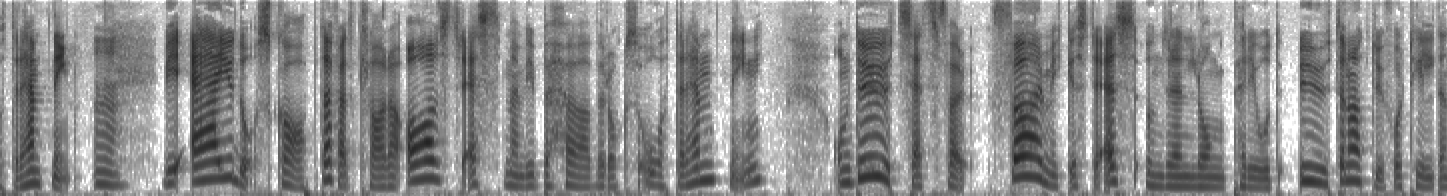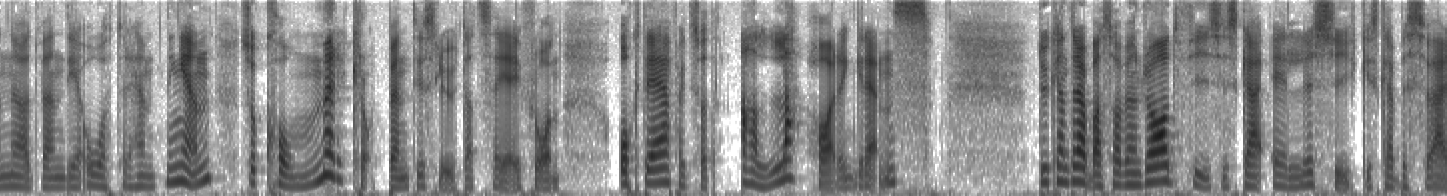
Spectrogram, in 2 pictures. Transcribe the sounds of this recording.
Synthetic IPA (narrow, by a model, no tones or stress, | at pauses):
t̪əɾhɛmp̪nɪ̰ŋ | vɪʔæɾjɵd̪ɔ̰skɑːpnafœɾa̰t̪̚kʰlɑːɾaʔavst̪ɾɛ̰smɛnvɪbɛhøːvəɾɔksɔ̰ʔoːt̪əɾɦɛmt̪nɪ̰ŋʔɔmd̪ɵʉ̟ːt̪sɛt̪sfœ̰ɾ | fœɾmʏkːəst̪ɾɛ̰sɵnd̪əɾɛnlɔŋːpʰæɾɪuːd̪ʉ̟ːt̪anat̪̚d̪ɵfoːʈʰɪld̪ɛnːøːd̪vɛnd̪ɪɡa̰ʔoːt̪ʰəɾɦɛmt̪nɪŋənsɔkʰɔmːəɾkʰɾɔ̰pːənt̪ʰɪlslʉ̟ːt̪at̪sɛjːa̰ɪfɾo̰ːn | ɔkd̪ɛæɾfakt̪ɪ̥stːsoat̪ʔalːaha̰ɾɛ̰nɡɾɛ̰ns | d̪̥ɵkʰand̪ɾabːasavɛnɾɑːd̪fyːsɪskaʔɛlːəʂy̰ːkɪskabɛsvæ̰ː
